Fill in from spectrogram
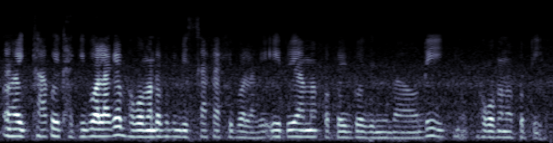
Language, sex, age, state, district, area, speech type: Assamese, female, 45-60, Assam, Golaghat, urban, spontaneous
